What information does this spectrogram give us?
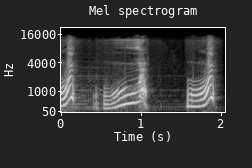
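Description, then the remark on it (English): An Akita dog named Hachi answers its owner with three clear vocal sounds: a short yip, a longer rising whine-like howl, then another brief rising whimper. There is no speech. “Don't know about them all, but my Hachi definitely is very intelligent. Right, good boy?”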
